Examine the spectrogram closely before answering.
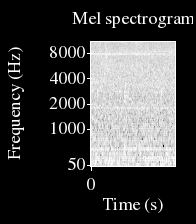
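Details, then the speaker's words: New Trane 100,000 BTU 4-ton variable natural gas furnace, installed to replace an oil-backup heat pump system, running with a soft, even airy rush and low hum. The condensate P-trap seems to be popping as it fills; it runs normally and puts out good heat. "we should be in pretty good shape here shortly. It's running and putting out good heat. And they are happy."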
